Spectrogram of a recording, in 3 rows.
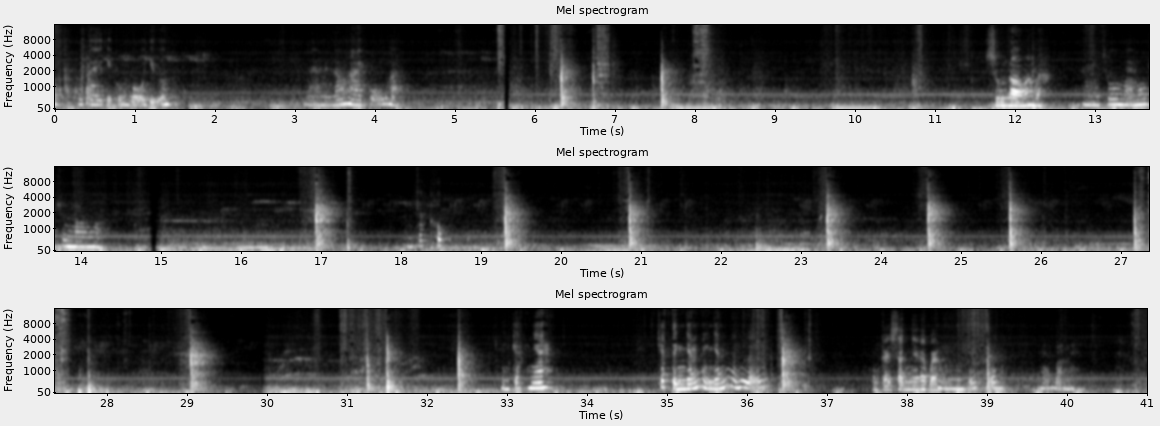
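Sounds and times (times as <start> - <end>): low steady hum: 0.0 - 41.0.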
